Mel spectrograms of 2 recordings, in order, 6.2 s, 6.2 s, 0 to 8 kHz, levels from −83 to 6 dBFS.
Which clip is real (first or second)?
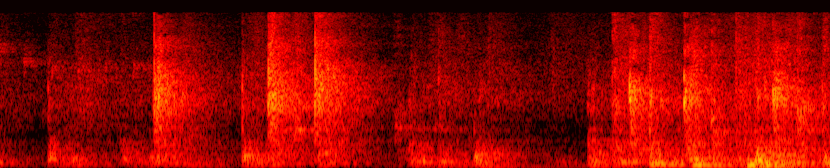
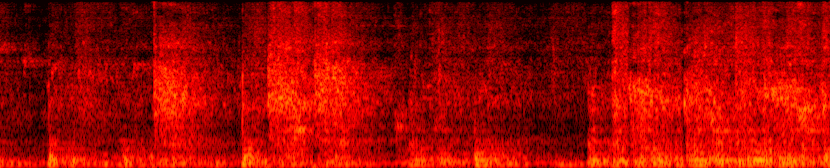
first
